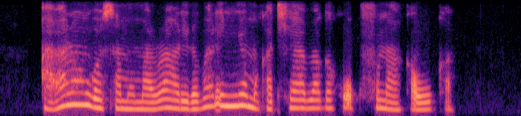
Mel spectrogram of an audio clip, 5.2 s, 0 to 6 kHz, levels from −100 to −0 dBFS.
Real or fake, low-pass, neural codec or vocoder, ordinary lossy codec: real; 5.4 kHz; none; Opus, 16 kbps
